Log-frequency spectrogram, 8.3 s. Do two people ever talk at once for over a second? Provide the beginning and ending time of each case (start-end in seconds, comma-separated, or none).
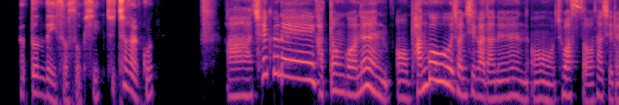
none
